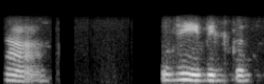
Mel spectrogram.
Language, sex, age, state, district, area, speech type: Dogri, female, 30-45, Jammu and Kashmir, Udhampur, urban, conversation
